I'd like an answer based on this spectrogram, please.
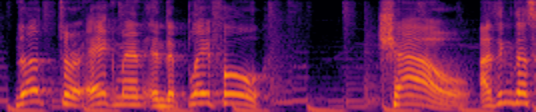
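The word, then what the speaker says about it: Chao: I was looking it up and I saw people pronouncing it as Chiao. I was like, "Is it KO?" Like Kaos, I don't know. But Chiao seems to be the agreed one.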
